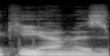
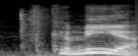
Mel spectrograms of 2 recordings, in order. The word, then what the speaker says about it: Kamiya: better tune into kiyama's radio show next time and check kamiyah i keep saying it wrong kamiya call me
